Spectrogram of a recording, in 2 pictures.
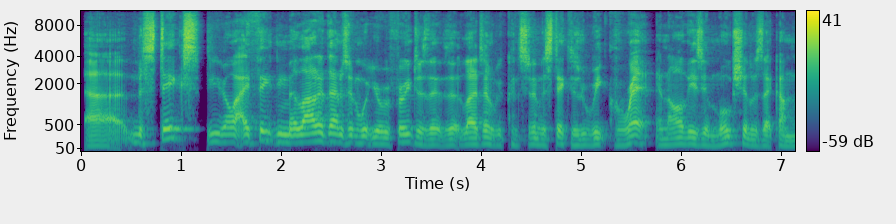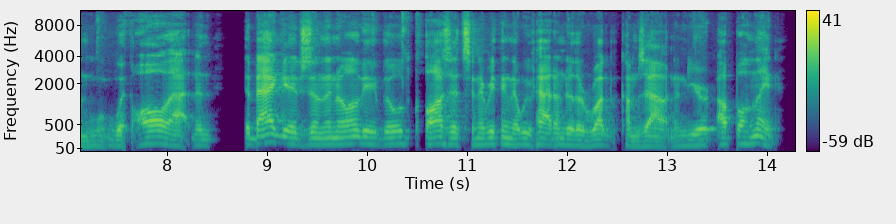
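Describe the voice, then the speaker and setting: This middle-aged man, Greek by native language, talks fairly quickly with few pauses in a lowish, slightly mellow voice. A guest on a podcast, he tells stories and reflects in conversation, earnestly and emphatically driving home his main points through repetition.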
